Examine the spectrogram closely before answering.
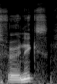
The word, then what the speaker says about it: Phoenix: called phoenix phoenix sorry in english as phoenix in german it's phoenix phoenix and uh so you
